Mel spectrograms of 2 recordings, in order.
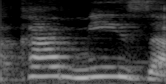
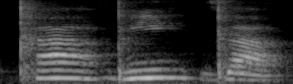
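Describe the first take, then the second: First: Said in the usual way. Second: Camisa split as CA... MI... SA; syllable by syllable. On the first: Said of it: "você vai falar camisa". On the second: Shown as a demonstration. Child's turn in the clapping exercise, camisa broken syllable by syllable. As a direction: say "camisa" slowly in three separate, even syllables. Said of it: "A criança vai fazer camisa".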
